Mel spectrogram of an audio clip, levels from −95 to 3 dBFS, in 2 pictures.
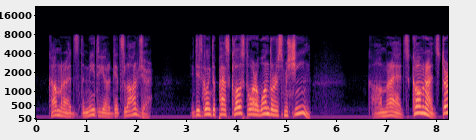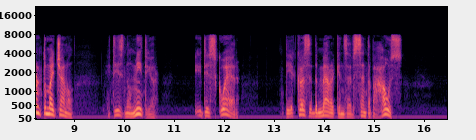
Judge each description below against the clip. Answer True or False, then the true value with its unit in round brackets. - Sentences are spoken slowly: True (130 wpm)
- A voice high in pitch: False (140 Hz)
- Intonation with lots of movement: True (8.3 semitones)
